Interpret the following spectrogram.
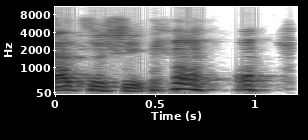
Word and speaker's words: Atsushi: Oui, c'est vraiment difficile de prononcer mon nom. C'est Atsushi.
